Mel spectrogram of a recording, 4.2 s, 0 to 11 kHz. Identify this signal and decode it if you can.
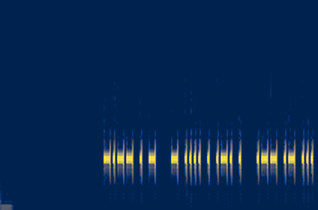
Morse code, heard as a keyed tone, about 40 wpm, 700 Hz. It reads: YET THERE WAS
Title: Sentences from Top 1600 Words 40wpm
